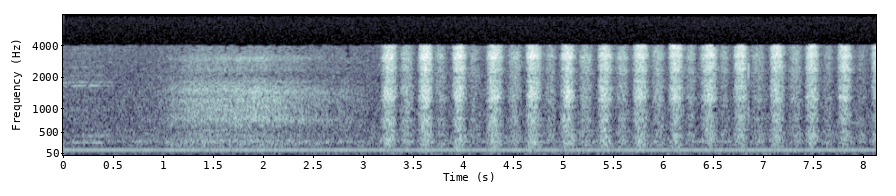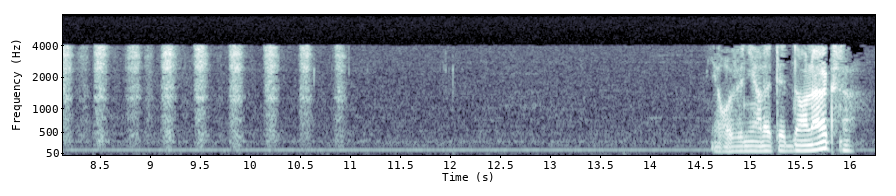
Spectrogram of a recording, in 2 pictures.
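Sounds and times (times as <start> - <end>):
constant low hum: 0.0 - 14.6
rapid abdominal breathing with the head tilted back: 1.1 - 11.0
speech: 14.6 - 16.1.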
